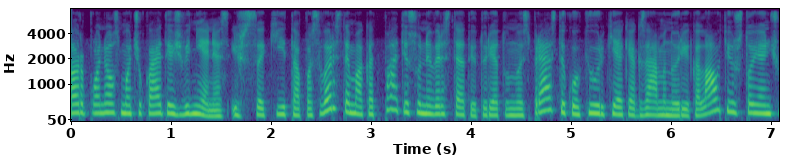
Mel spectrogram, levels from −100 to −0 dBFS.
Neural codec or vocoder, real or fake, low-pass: none; real; 7.2 kHz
